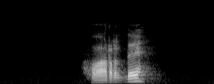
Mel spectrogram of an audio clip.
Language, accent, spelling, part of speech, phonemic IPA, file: German, Austria, Horde, noun, /ˈhɔrdə/, De-at-Horde.ogg
- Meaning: 1. horde 2. troop of monkeys 3. alternative form of Hürde: rack on which fruit and vegetables are stored or dried 4. alternative form of Hürde: mobile fencing element, hurdle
